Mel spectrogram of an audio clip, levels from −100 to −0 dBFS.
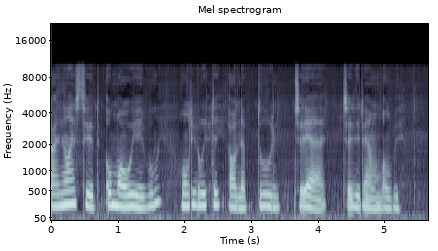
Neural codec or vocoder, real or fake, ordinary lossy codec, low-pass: autoencoder, 22.05 kHz, a latent of 192 numbers a frame, VITS, trained on many speakers; fake; none; 9.9 kHz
